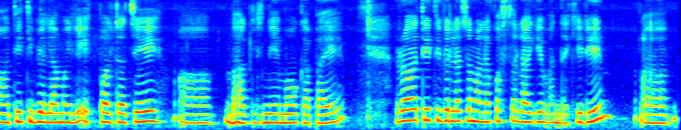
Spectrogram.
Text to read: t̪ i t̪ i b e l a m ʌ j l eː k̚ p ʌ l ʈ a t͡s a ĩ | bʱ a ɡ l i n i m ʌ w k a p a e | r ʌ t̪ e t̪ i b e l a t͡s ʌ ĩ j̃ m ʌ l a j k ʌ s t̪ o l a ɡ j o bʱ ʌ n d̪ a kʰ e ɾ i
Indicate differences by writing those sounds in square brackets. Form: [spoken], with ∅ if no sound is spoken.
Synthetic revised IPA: t̪ [e] t̪ i b e l a m ʌ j l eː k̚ p ʌ l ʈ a t͡s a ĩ | bʱ a ɡ l i n [e] m ʌ w k a p a e | r ʌ t̪ e t̪ i b e l a t͡s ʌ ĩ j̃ m ʌ l a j k ʌ s t̪ o l a ɡ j o bʱ ʌ n d̪ a kʰ e ɾ i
